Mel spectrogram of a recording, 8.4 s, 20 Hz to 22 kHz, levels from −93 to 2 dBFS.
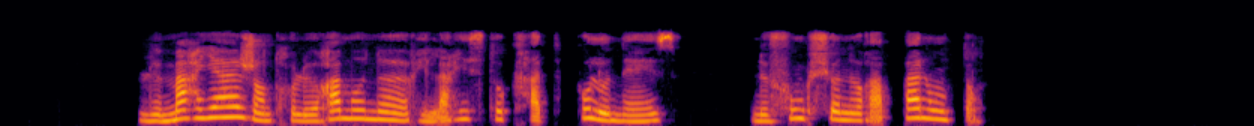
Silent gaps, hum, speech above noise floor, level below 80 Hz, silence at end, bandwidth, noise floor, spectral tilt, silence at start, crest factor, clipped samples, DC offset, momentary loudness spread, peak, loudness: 3.78-3.84 s, 4.88-4.99 s; none; over 70 dB; -64 dBFS; 1.85 s; 8 kHz; under -90 dBFS; -4 dB/octave; 0.9 s; 20 dB; under 0.1%; under 0.1%; 10 LU; -2 dBFS; -20 LUFS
